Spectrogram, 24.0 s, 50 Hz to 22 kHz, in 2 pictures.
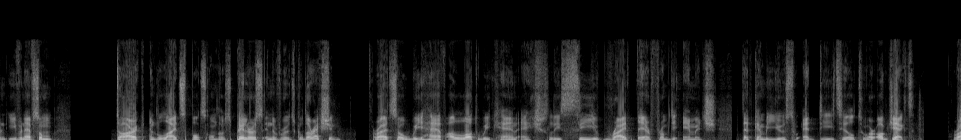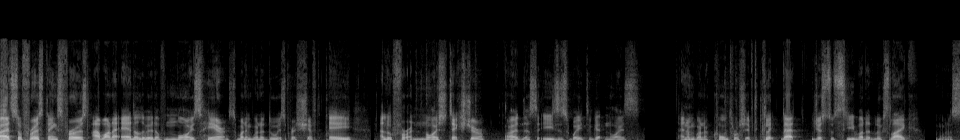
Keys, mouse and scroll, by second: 3.6-4.3 scroll down 2, 6.5 shift+middle click, 8.7 shift+middle click, 10.0 shift+middle click, 10.5 shift+middle click, 11.3 shift+middle click, 11.7 shift+middle click, 15.8 shift+a, 21.6 ctrl+shift+click.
